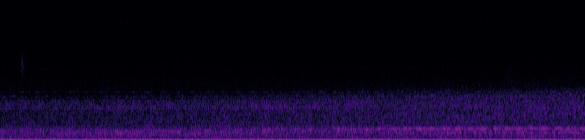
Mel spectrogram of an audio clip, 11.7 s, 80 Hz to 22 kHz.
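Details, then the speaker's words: 1981 Evergo 36-inch industrial ceiling fan, model 3E-6, heavy cast-iron motor, starting on low with a variable speed control: quiet steady low electrical buzz that fades as it reaches speed; the owner guesses the speed control causes it. "Now when it first starts up, there's a slight buzz from the motor, and I'm guessing that's just caused by the variable speed control, but when the fan gets up to speed, that kind of fades away, so here it is."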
